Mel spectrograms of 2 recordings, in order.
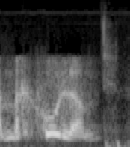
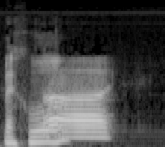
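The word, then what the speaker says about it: Mechoulam: Yeah, Menchulam. – Menchulam.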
